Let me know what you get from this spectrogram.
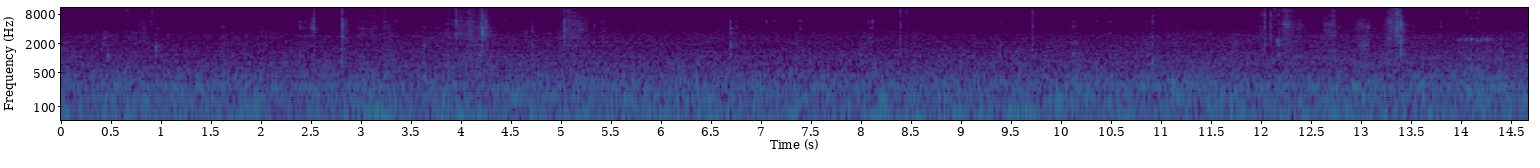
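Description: A person chewing a burger, with soft wet mouth clicks and short crackles of the paper wrapper, several of them close together near the end, over a steady low room hum.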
